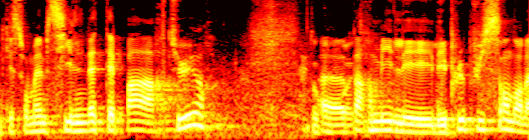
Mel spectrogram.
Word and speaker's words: Arthur: Et on nous dit « Caer keni beif Arthur » Arthur, donc le U se prononce I en gallois.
